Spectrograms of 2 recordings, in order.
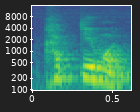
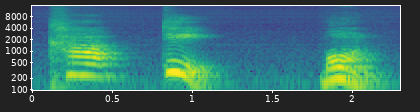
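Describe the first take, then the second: First: The two parts are joined without a break. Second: The two parts are said with a break.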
